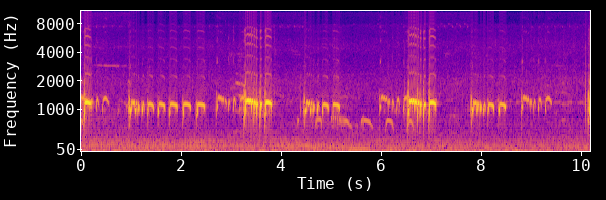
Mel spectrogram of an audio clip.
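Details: Local zebra dove singing steadily, a recording for luring wild doves and stirring them to answer. It gives rapid series of soft, clipped cooing notes at mid pitch, broken by louder ringing bursts, repeated every few seconds.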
